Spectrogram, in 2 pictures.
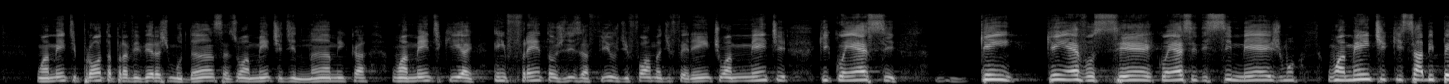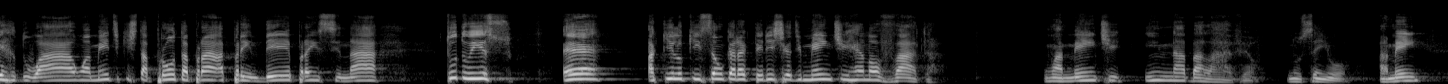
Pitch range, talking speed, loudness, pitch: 160-220 Hz, 125 wpm, -23 LUFS, 185 Hz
